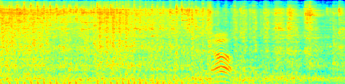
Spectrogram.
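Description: A Ranch King lawn mower engine runs with no choke, a loud, rough, steady throb close by that drops slightly in level partway through, with a voice talking over it.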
